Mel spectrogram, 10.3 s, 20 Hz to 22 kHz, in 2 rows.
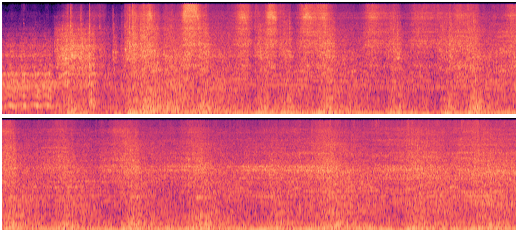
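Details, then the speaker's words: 1978 Jeep after fitting a new electric fuel pump and filter feeding the carburetor, pump primed: cranks briefly, catches and settles into a steady, even run without stumbling; starts and runs normally. "I've already primed it a couple of times to make sure that the pump turns on, so we'll go ahead and try to fire it up"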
